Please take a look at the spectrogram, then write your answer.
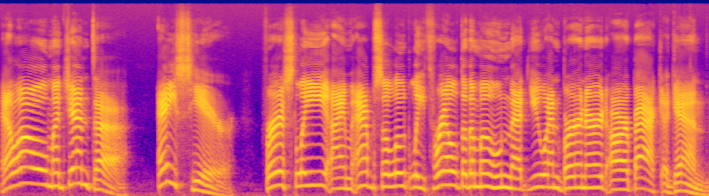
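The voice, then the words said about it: David Lynch impression. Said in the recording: “in the voice of David Lynch”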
